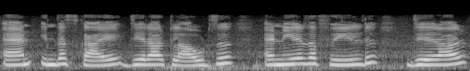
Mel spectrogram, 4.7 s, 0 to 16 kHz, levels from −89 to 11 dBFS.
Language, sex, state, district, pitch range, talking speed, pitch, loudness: English, female, Punjab, Fazilka, 235-270 Hz, 180 wpm, 245 Hz, -13 LUFS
